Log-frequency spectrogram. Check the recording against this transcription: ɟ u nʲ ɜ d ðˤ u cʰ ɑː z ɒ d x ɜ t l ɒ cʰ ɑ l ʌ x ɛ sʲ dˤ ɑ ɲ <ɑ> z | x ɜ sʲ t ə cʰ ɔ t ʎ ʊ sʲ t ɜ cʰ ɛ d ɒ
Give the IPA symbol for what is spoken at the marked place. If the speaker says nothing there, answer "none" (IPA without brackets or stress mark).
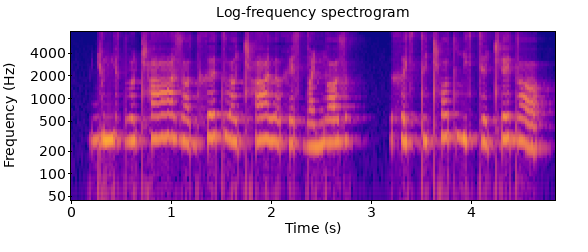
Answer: ɒ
